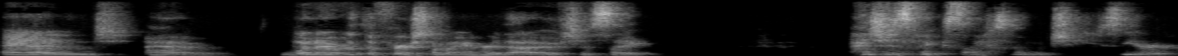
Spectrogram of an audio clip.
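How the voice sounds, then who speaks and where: A woman speaks with an American accent at a moderate pace. Her voice is somewhat breathy. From West Texas, San Angelo. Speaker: interior designer. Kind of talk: casual chat. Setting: at her home.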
